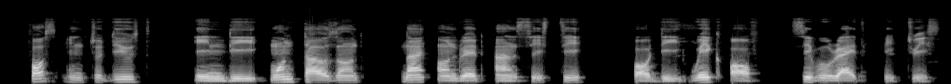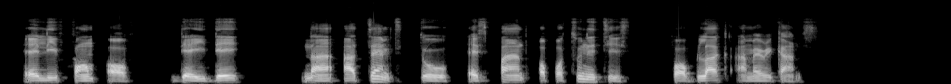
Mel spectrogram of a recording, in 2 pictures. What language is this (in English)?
Nigerian Pidgin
